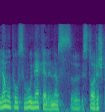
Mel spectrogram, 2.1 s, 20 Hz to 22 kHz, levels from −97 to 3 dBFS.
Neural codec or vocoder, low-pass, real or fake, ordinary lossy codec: codec, 16 kHz in and 24 kHz out, 0.8 kbps, FocalCodec, streaming, 65536 codes; 9.9 kHz; fake; MP3, 48 kbps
